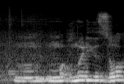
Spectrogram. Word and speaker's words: Маризо: Компания Маризо, как мне сказали, на последний слог до ударения.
